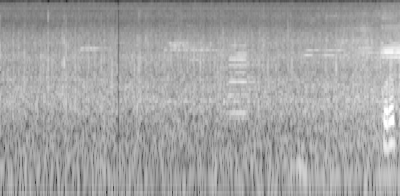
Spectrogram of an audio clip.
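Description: Steady rain and traffic on a wet city road picked up by a reporter's outdoor microphone, with a brief, faint vehicle horn toot about two and a half seconds in.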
